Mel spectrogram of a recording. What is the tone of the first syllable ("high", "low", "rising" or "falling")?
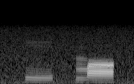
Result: low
